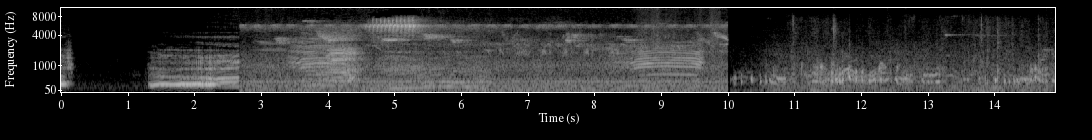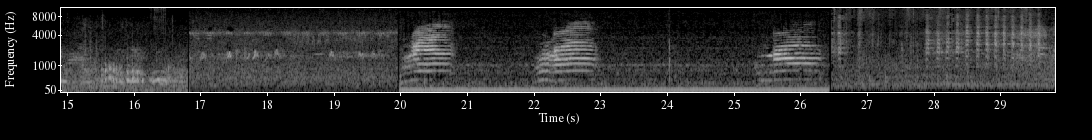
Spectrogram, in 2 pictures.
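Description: A run of different animal calls: a Highland cow's low moo at the start, then a stretch of high calls that rise and fall, pigeons cooing, three loud rising-and-falling calls about two and a half seconds apart, and a parrot's fast ticking chatter near the end.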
